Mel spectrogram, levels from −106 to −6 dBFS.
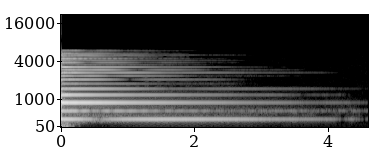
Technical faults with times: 0.00-4.61 AAC compression

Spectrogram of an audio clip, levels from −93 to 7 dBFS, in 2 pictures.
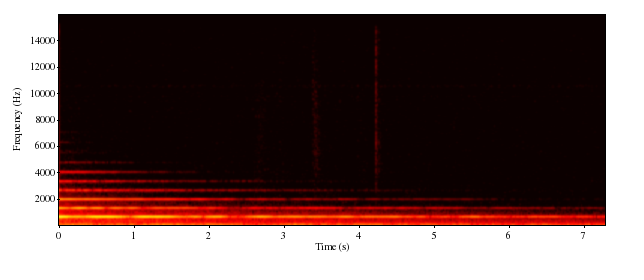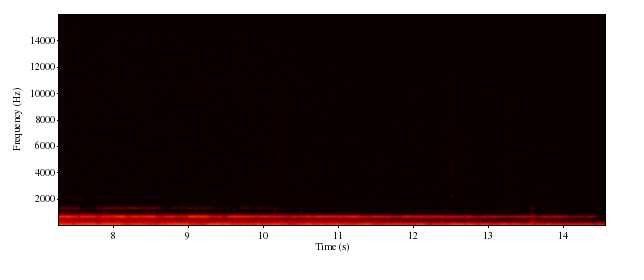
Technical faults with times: none

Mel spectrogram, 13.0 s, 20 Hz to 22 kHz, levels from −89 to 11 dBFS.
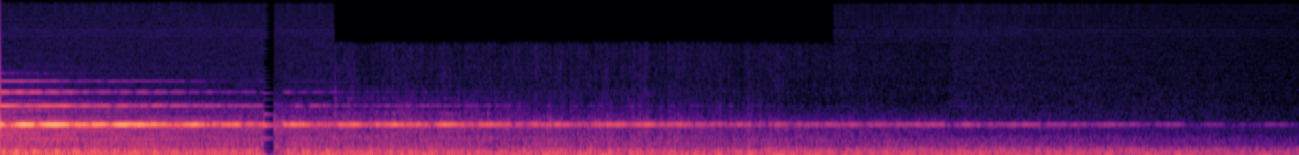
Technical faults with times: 2.63-2.84 call audio freeze
2.98-3.01 short concealed packet loss
3.34-11.21 call bitrate drop
8.57-11.31 jitter buffer speed-up

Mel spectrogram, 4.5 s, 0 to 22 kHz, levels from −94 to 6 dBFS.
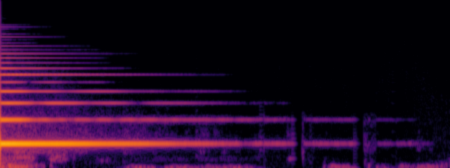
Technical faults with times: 1.95-1.99 short concealed packet loss
2.59-2.65 short concealed packet loss
2.91-3.05 burst of packet loss
3.09-3.13 short concealed packet loss
3.53-3.77 burst of packet loss
3.91-3.97 short concealed packet loss

